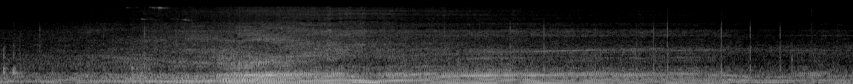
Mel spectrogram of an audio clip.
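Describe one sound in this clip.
A motor scooter passes close by.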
